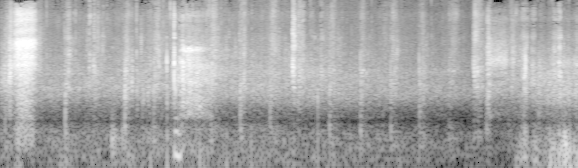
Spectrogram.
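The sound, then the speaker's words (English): Footsteps walk up toward a hospital in a steady, regular rhythm of many soft, muffled steps, with faint rustling between them. “So I'm walking up to the hospital now.”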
